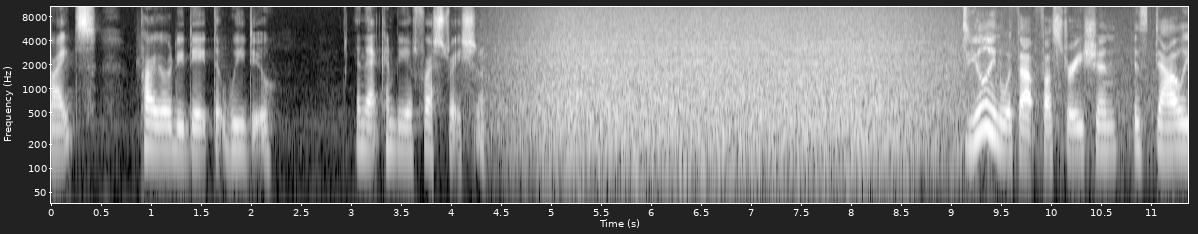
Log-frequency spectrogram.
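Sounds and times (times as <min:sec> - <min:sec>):
speech: 0:00.0 - 0:02.3, 0:03.0 - 0:04.7, 0:09.1 - 0:11.3
river water flowing: 0:04.4 - 0:11.3.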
